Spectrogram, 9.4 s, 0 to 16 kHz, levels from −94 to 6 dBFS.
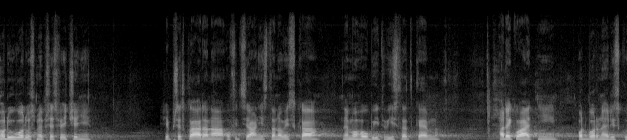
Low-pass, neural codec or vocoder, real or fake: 14.4 kHz; none; real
